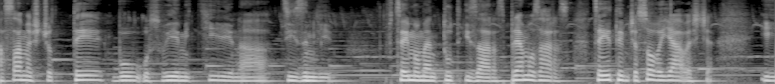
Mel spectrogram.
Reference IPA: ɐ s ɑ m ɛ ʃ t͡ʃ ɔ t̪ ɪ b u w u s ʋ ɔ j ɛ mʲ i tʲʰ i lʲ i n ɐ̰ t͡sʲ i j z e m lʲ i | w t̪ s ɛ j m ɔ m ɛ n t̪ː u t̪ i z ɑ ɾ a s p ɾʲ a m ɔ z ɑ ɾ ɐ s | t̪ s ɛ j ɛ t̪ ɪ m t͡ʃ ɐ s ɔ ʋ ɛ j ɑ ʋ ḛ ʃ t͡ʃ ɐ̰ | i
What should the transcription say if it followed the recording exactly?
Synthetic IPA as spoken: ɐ s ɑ m ɛ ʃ t͡ʃ ɔ t̪ ɪ b u w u s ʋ ɔ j ɛ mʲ i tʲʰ i lʲ i n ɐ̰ t͡sʲ i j z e m lʲ i | w t̪ s ɛ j m ɔ m ɛ n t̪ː u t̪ i z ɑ ɾ ɐ s p ɾʲ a m ɔ z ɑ ɾ ɐ s | t̪ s ɛ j ɛ t̪ ɪ m t͡ʃ ɐ s ɔ ʋ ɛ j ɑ ʋ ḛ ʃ t͡ʃ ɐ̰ | i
